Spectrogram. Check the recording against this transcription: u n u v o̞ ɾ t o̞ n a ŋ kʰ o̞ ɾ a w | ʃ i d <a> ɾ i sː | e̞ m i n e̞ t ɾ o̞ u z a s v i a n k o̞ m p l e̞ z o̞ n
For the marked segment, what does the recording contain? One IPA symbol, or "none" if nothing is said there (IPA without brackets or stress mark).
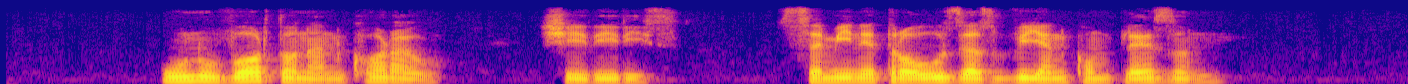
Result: i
